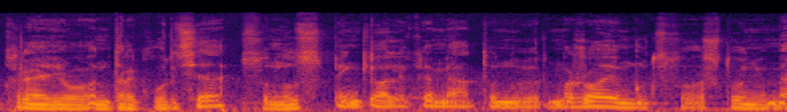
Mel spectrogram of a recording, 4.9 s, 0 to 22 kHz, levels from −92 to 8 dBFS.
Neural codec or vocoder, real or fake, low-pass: none; real; 14.4 kHz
